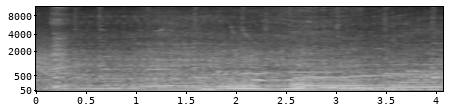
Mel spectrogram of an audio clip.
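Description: Jeep engine running as the vehicle drives off, rising in pitch a little past two seconds in, under background music.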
